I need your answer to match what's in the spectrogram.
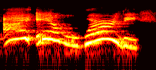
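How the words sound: It is belted out loudly and confidently. The speaker's confidence builds up. The speaker calls it right. "you say it with confidence and you belt it out"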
